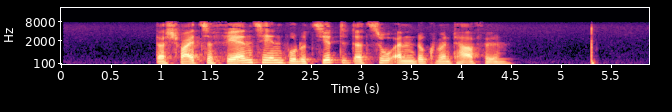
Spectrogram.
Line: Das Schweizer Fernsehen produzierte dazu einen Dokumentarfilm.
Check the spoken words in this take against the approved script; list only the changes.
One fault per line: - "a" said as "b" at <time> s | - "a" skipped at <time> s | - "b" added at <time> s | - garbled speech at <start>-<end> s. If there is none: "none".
none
